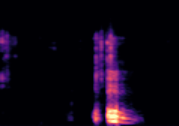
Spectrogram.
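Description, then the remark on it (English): A short, crisp burst of papery fluttering as a deck of cards is shuffled, with a couple of faint clicks before it and quiet otherwise. “Now to answer your question, I'm going to have to shuffle the cards again to answer your question.”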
